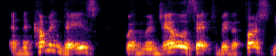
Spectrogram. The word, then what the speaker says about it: Mugello: And on that note, Mugello. Now, I think I'm pronouncing that correctly. I know if Andrew was here, my co-host, he'd be saying, it's not Mugello, it's Mugello. Now,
